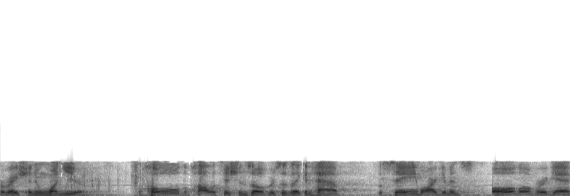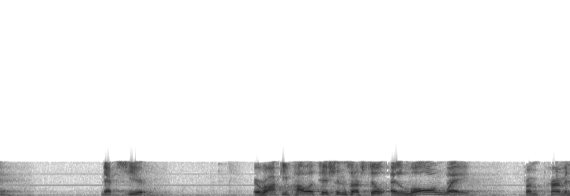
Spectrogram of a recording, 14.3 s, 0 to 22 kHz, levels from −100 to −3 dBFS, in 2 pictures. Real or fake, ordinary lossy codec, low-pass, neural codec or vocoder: real; AAC, 16 kbps; 7.2 kHz; none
